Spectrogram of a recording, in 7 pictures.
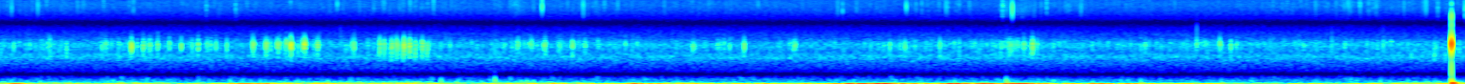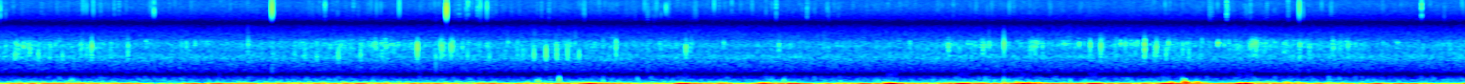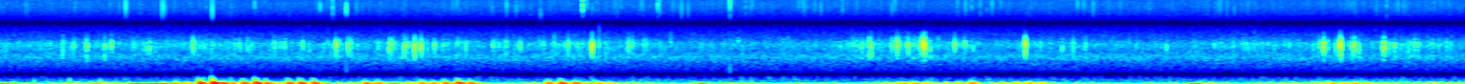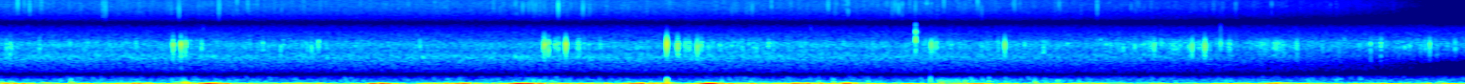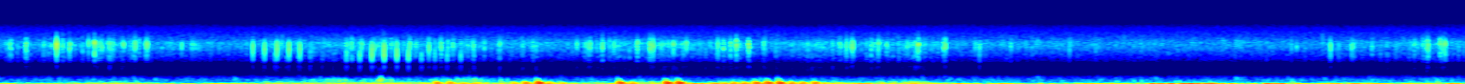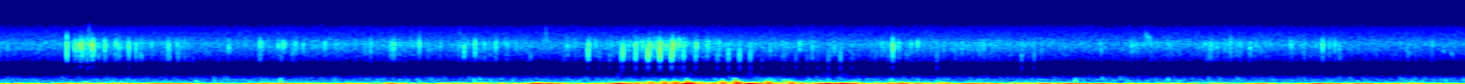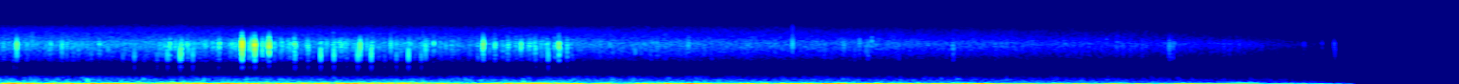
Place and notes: river Sventoji, Lithuania, underwater and atmospheric VLF
hidden sounds at/in river Sventoji. underwater captured with hydrophone and atmospheric electricity captured with VLF receiver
